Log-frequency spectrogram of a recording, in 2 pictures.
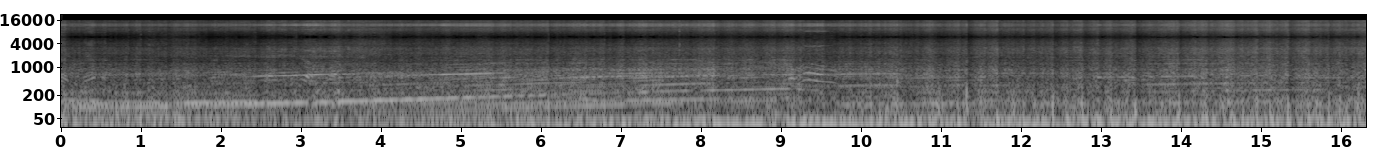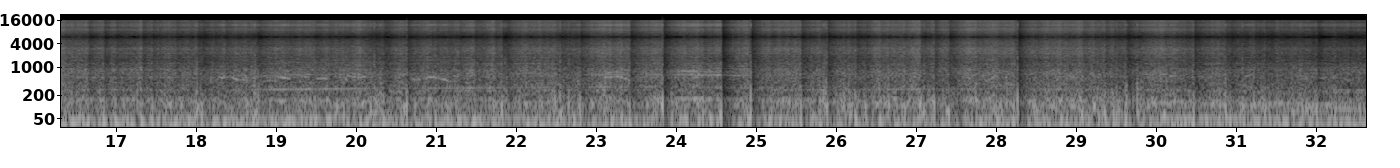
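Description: BMW Z4 M Coupe's S54 inline-six heard from inside the cabin under hard acceleration, its pitch climbing in long rising sweeps and falling back at each upshift, over heavy wind and road noise.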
